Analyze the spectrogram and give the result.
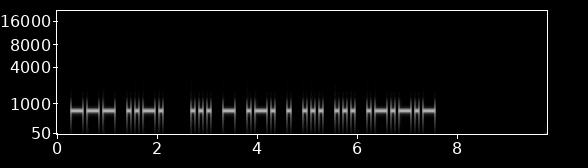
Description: Morse code, heard as a keyed tone, about 15 wpm, 700 Hz. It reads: OF STRESS.
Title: Sentences from Top 1000 Words - Review Part 6 - 15wpm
